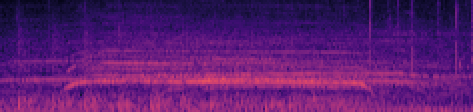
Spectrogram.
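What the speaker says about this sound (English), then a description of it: "a round of applause for our winners." Crowd at an MPL Malaysia Mobile Legends esports match cheers and whoops for the winning team, a steady, loud wall of voices with shouts and some clapping, lasting throughout.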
